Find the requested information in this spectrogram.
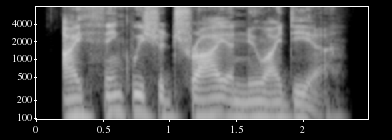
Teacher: Voice goes down at the end. This is called falling intonation.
